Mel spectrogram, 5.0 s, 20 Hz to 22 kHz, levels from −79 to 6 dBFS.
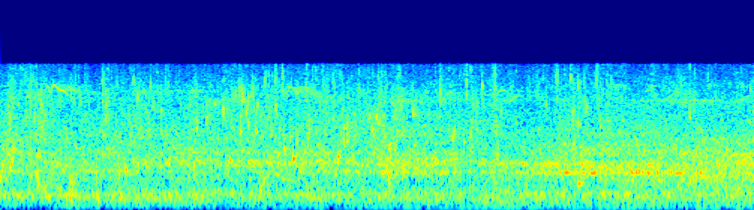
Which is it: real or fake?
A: real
